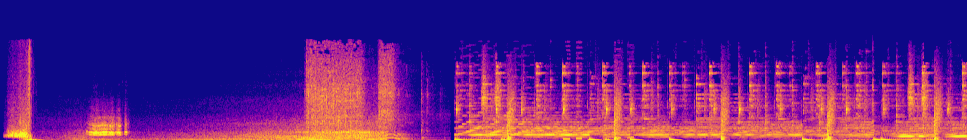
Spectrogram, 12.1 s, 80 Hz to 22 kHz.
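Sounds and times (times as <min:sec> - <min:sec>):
car engine revving: 0:00.5 - 0:05.6
music with heavy drum beat: 0:05.7 - 0:12.0.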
